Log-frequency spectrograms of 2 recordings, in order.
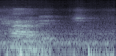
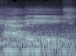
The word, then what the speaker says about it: cabbage: So, this is age, but in this word, this is the strong syllable. It's cabbage. So we can't say cabbage because then we have 2 strong syllables.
